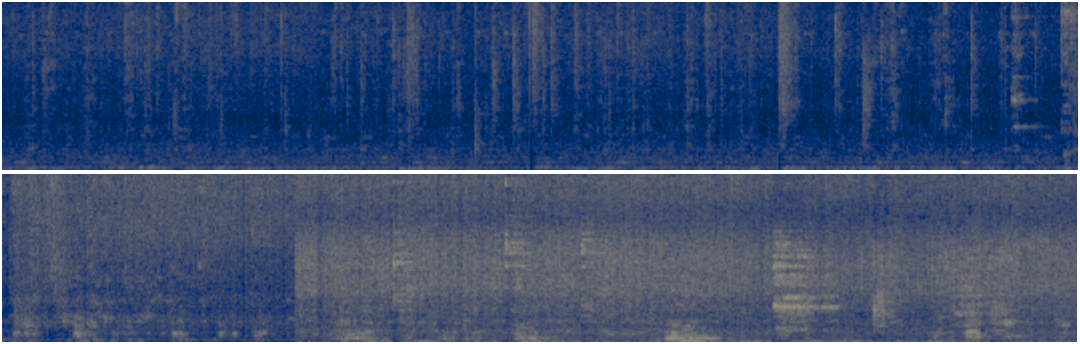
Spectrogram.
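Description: Okra frying in a kadhai, stirred with a metal ladle. The first half is quiet with only faint small clicks; about halfway the sizzling starts and grows louder, with the ladle scraping and knocking against the pan.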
